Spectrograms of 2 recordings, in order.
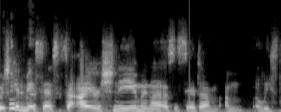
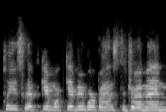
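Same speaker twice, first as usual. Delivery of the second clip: higher-pitched, mock begging; retold plea; 7 semitones higher than usual. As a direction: plead eagerly, as if quoting your younger self. Retold plea for more drumming.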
